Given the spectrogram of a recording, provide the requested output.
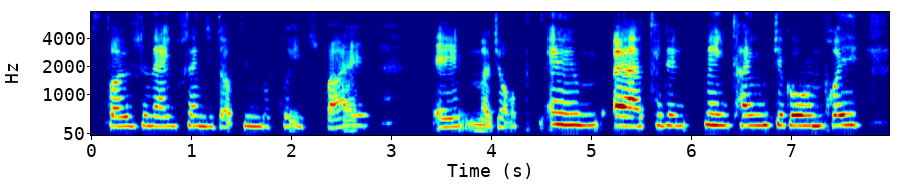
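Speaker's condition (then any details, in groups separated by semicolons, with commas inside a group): Cerebral palsy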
